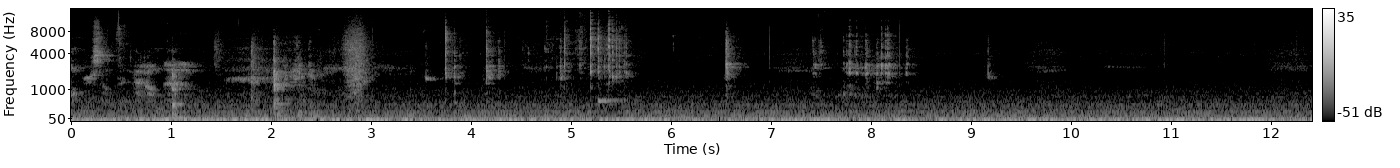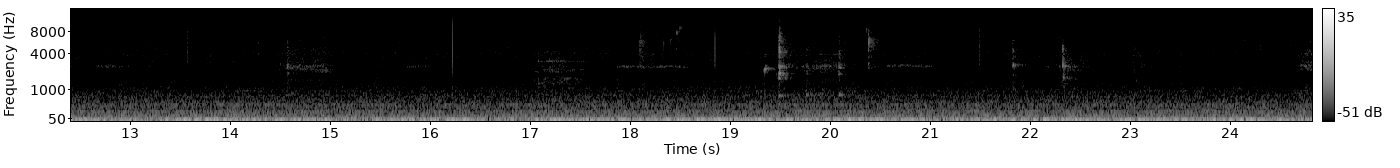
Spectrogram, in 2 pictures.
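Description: Near silence: room tone with scattered faint clicks and taps, busiest in the first several seconds, from a plastic sampling tube and a glass test cylinder being handled while a mead sample is drawn for a gravity reading.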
